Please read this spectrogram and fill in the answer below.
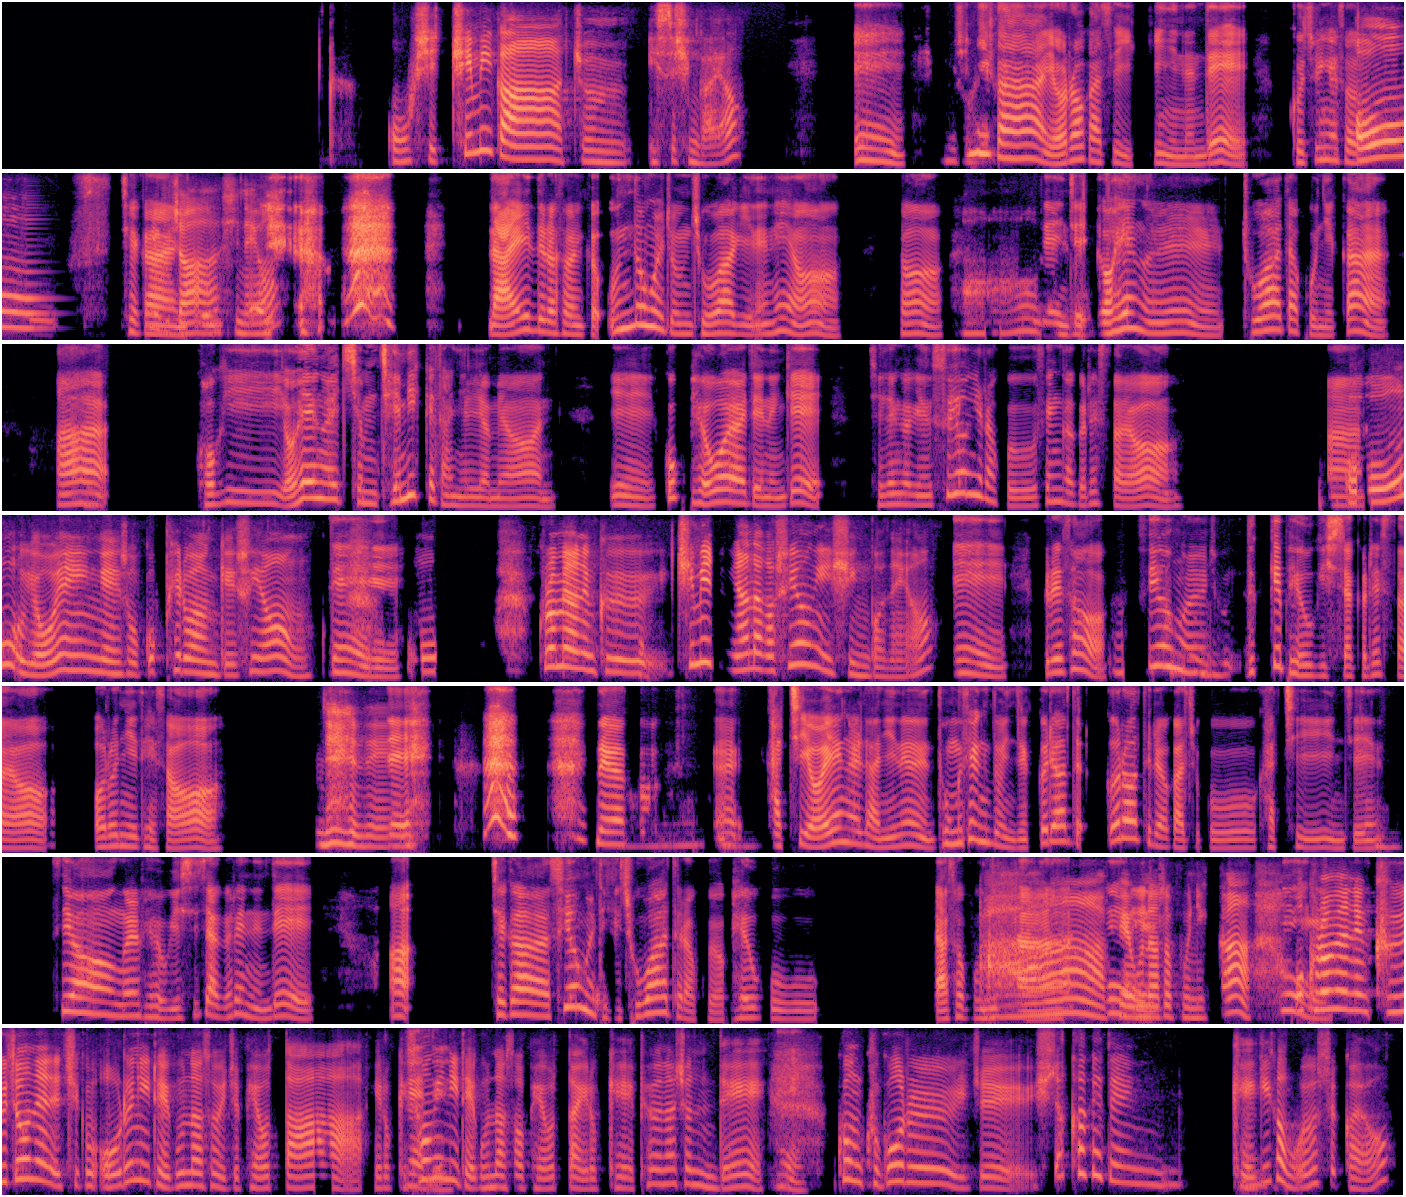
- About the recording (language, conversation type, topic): Korean, podcast, 취미를 처음 시작하게 된 계기는 무엇이었나요?
- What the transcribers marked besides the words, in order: tapping; distorted speech; unintelligible speech; laugh; other background noise; laughing while speaking: "네"; laugh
